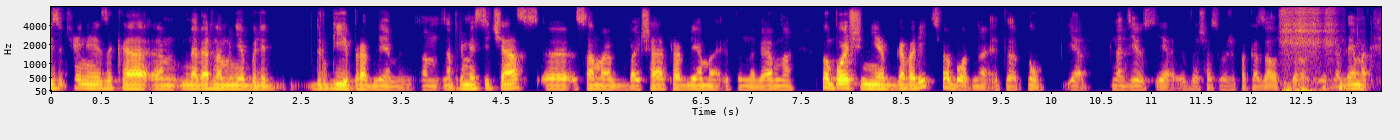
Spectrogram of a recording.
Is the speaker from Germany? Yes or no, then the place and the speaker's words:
yes; Düsseldorf, North Rhine-Westphalia, Germany; Russian is a second language; moved away as an adult; now in Bavaria, Germany; я родился в, эм, в Северной Германии, в малень, маленьком городе, ну, для русских стандартов, маленьком городе Дюссельдорфе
